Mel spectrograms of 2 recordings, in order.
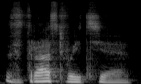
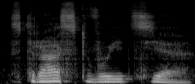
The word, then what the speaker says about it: здравствуйте: So hello is здравствуйте. Здравствуйте. Remember that we're not pronouncing the V.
